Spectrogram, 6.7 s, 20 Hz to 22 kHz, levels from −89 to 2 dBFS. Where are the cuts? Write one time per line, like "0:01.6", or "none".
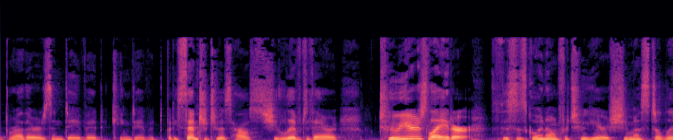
0:01.6
0:03.6
0:04.9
